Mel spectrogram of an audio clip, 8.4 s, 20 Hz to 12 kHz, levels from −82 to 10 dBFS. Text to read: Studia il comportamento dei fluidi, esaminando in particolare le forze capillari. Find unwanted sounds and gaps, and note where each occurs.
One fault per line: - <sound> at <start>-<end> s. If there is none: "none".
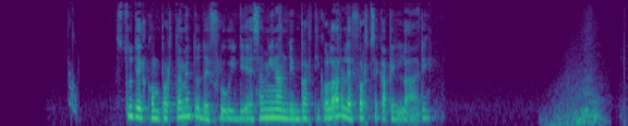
- chirp at 0.9-1.1 s
- whoosh at 7.2-8.2 s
